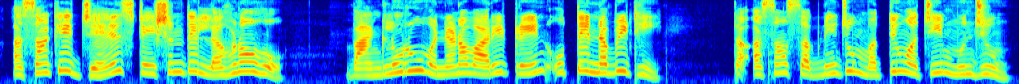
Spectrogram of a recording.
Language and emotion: Sindhi, surprised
